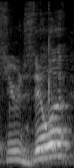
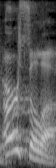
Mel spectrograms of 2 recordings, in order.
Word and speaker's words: Ursula: This will put you out of business, Urzilla. It's Ursula. I finally figured out how you say it.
